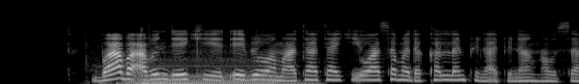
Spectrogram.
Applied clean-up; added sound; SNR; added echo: none; Engine starting / Car + Bowed string instrument; 8 dB; none.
